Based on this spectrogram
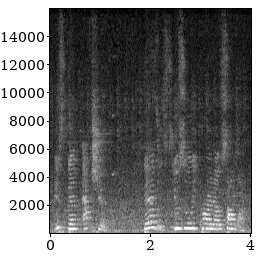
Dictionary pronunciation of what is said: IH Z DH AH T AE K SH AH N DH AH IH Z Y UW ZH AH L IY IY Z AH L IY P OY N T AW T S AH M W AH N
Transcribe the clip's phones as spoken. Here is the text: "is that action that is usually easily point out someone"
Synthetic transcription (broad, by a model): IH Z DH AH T AE K SH AH N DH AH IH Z Y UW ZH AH L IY IY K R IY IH T AW T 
